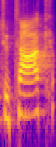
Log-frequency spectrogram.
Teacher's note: on ne prononce pas le L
